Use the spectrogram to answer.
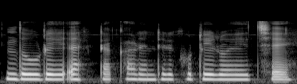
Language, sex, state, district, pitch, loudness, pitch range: Bengali, female, West Bengal, Cooch Behar, 235 Hz, -14 LUFS, 225-240 Hz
